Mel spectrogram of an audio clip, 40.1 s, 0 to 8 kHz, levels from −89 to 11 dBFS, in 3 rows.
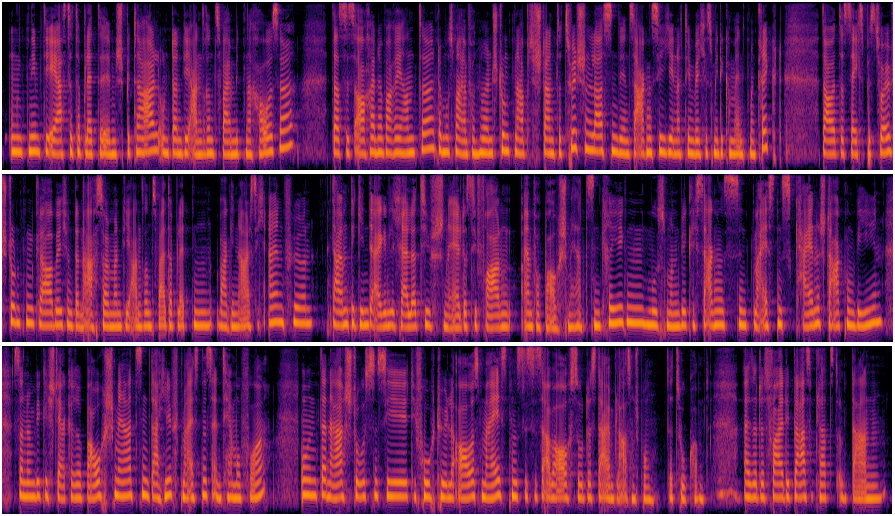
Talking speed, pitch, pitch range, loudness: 170 wpm, 205 Hz, 195-220 Hz, -21 LUFS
